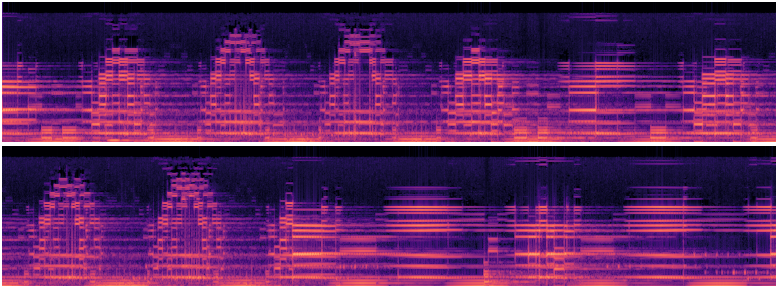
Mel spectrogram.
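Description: Electronic music synthesised live by the Fragment software synthesizer, with an echoing delay on the notes. A low pulse repeats a little less than once a second, bright notes flare about every two seconds, and the sound settles into longer held chords in the last third.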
